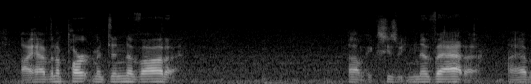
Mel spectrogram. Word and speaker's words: Nevada: let's try that yeah so apparently if you pronounce it nevada um you're not from nevada the proper pronunciation is nevada and they'll immediately know you as an outsider if you say nevada welcome to nevada so you know because we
